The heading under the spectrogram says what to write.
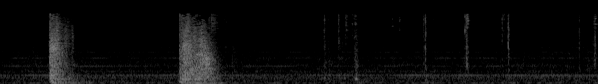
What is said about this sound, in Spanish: introduce un tornillo en la cerradura y lo amartilla.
